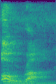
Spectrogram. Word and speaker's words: oorah: They said, oh-rah. They left off the H.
